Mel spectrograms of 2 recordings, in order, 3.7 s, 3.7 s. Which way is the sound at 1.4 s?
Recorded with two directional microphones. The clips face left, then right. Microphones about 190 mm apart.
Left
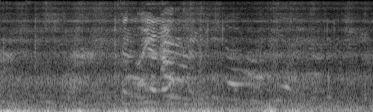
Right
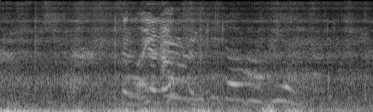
50° right (ahead or behind).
